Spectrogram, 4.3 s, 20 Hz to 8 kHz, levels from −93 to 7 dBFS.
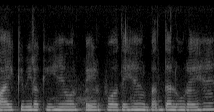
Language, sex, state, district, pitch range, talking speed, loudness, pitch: Hindi, female, Jharkhand, Jamtara, 200-210 Hz, 180 wpm, -39 LUFS, 205 Hz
